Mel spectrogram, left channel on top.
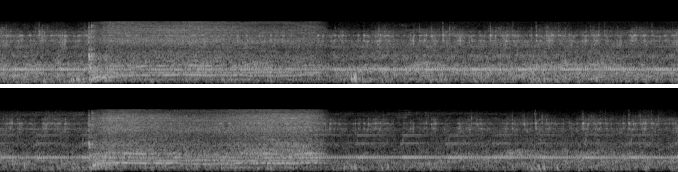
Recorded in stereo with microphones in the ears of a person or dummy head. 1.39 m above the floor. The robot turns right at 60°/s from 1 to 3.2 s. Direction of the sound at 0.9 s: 10° left (ahead or behind).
